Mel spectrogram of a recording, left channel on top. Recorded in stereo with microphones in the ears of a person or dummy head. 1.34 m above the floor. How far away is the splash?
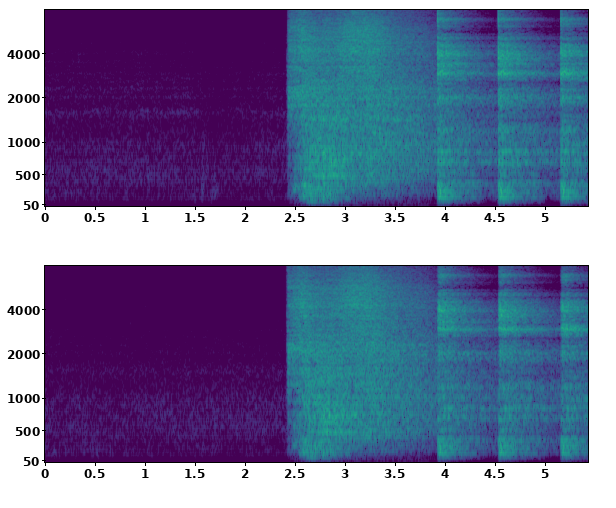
About 0.9 m.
